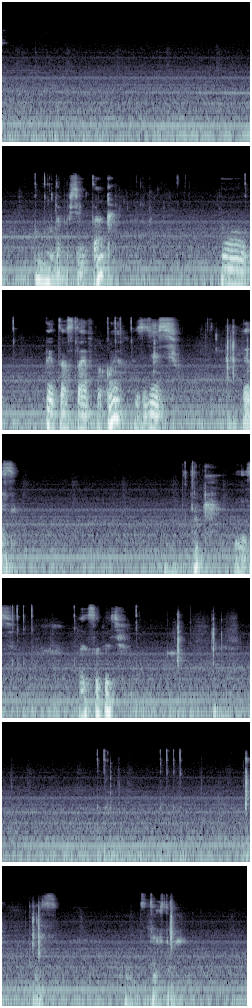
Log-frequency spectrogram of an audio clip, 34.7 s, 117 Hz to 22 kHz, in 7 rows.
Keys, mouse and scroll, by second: 9.7 click, 11.2 click, 12.0 shift+click, 12.3 shift+click, 14.4 s, 20.0 click, 20.3 click, 21.3 shift+click, 24.1 s, 27.9 click, 28.2 click, 30.3 s.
